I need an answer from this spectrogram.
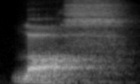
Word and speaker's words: loss: Loss. If anything, it sounds like in Japan, as they say, Los Angeles, the city in America, loss.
